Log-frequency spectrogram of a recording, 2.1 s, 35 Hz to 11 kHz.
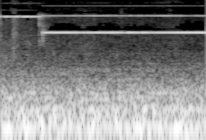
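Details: Steady high electronic tone from a Zoll defibrillator charging at 30 joules during a routine self-test with pads attached, over low room hum: defibrillator charge tone.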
